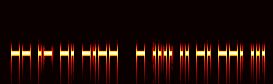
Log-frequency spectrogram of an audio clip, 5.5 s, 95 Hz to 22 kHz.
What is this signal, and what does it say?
Morse code, heard as a keyed tone, about 22 wpm, 700 Hz. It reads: MANY THINGS
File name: Sentences with 7-Word Phrases - 22wpm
